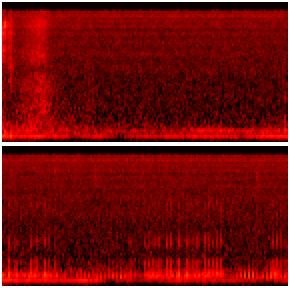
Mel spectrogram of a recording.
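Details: Shade, a pet cat roused from sleep indoors, purrs softly in a low pulsing rumble that grows clearer and more rhythmic in the second half, over a steady electrical hum.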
